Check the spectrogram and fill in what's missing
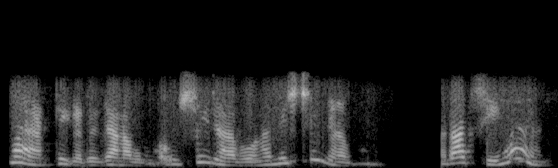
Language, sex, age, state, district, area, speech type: Bengali, female, 60+, West Bengal, South 24 Parganas, rural, conversation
